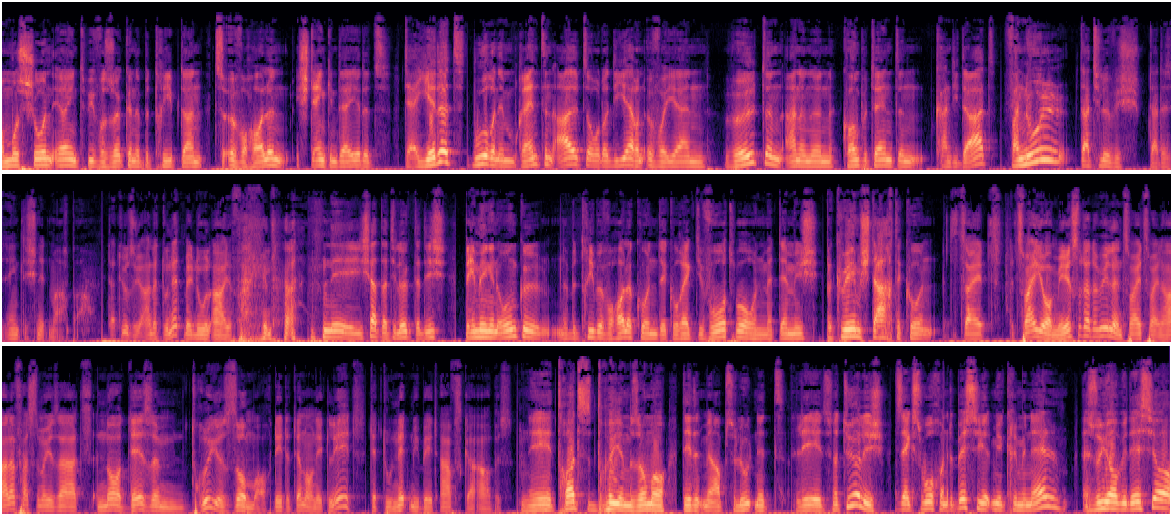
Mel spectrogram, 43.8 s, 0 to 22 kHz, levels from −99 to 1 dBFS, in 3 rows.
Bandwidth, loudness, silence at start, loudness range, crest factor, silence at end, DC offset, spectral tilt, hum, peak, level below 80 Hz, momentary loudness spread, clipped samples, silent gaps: 16 kHz; -20 LUFS; 0 s; 7 LU; 16 dB; 0 s; under 0.1%; -5.5 dB/octave; none; -4 dBFS; -38 dBFS; 14 LU; under 0.1%; none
